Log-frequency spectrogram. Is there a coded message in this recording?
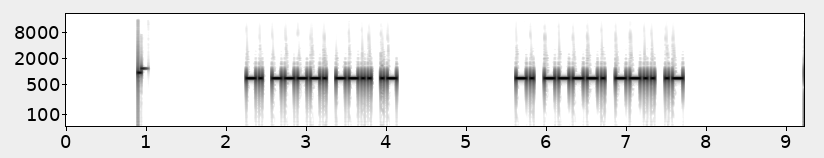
Yes: Morse code from 2.3 to 7.7 s, heard as a keyed tone, about 29 wpm, 700 Hz. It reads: N9ZA N9ZA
